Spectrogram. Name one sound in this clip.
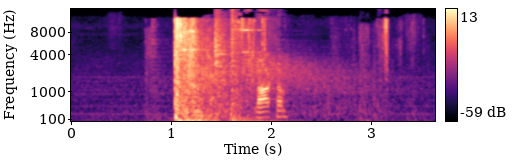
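A rifle fires a single loud shot with a ringing echo.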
